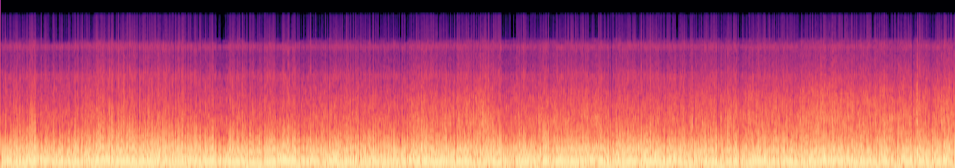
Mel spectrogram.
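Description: Wind buffeting the outdoor nest camera's microphone: a loud, steady low rumble.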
